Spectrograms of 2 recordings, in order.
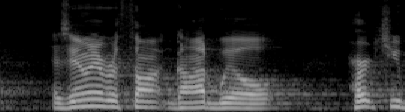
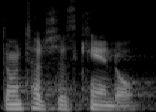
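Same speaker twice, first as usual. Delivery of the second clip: low, soft, tender caution; loving warning; 5 semitones lower, 8 dB quieter than usual. Acted. God standing lovingly beside you, tenderly warning. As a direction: warn gently and lovingly, voice dropped. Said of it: "standing here lovingly with you saying".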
